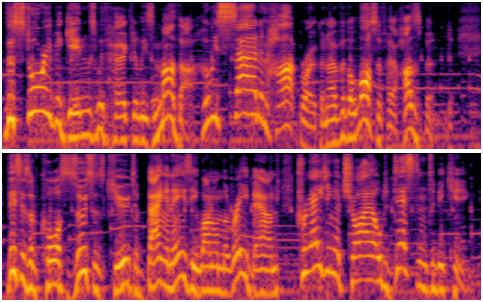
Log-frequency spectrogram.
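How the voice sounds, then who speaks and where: A male host reviews videos in scripted comedic commentary, swearing and sounding sarcastic and exasperated. He speaks at normal speed in a fairly high, very animated voice with a bright, forceful tone, over background music.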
